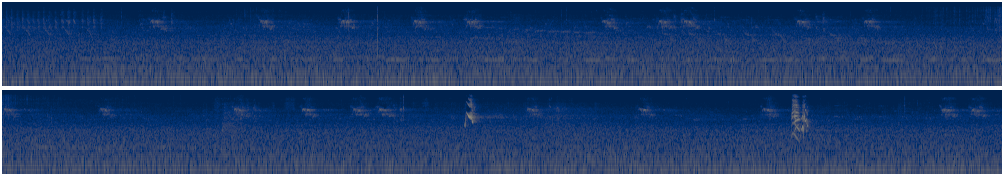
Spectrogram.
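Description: Small birds chirping, many short high notes again and again, with two loud sharp calls that slide downward, one about two-thirds of the way through and another a few seconds later. A steady low rumble runs underneath.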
